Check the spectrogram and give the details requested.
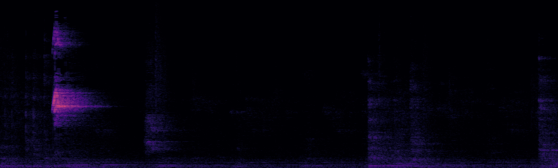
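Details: Female double-collared seedeater at a breeding facility feeding her chicks: one loud, high, thin whistled note that starts bright and slides slightly lower, followed by soft scratchy rustles and faint clicks.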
